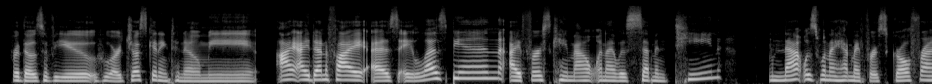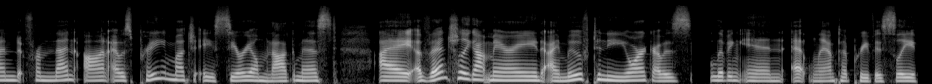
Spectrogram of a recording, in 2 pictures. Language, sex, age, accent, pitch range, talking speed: English, female, 20-39, American, 170-220 Hz, 185 wpm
